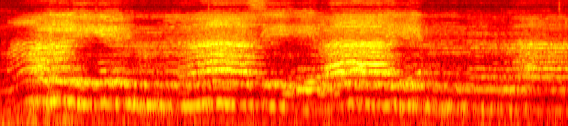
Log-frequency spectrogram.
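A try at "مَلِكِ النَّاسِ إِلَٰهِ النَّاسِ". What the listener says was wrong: Ya, nunnya jangan lupa diguna. Malikin nasi ilahin nas. Tadi malikin nas, nasnya ikut apa gunah ya. Kemudian ilah lahnya apa? Matubi'i ya, sama an-nasi gunah. Alif lam apa bu? Alif lam syamsiyah ya.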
